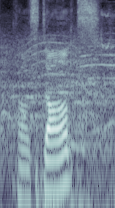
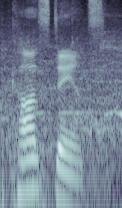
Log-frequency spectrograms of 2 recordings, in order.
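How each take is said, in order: First: Attempted South Louisiana "Constance?", ending like "stahnce"; tentative South Louisiana pronunciation, rising; South Louisiana accent. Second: "Constance." with flat a in the second syllable; name said as CON-stance; usual pronunciation. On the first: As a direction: try it the South Louisiana way, as a question. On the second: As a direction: say "Constance." ending like "stance", falling. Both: Real, not acted. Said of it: "Trying to get the South Louisiana accent".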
